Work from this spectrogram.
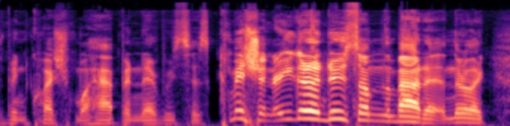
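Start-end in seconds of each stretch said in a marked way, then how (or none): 1.4-2.9 louder, higher, fast demanding shout; demanding fans. Retold or imitated. Fans demanding answers from the commission, a fast mock yell. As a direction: press them like an angry fan.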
